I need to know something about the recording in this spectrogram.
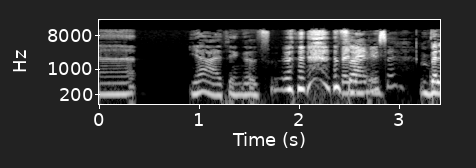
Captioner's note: chuckles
